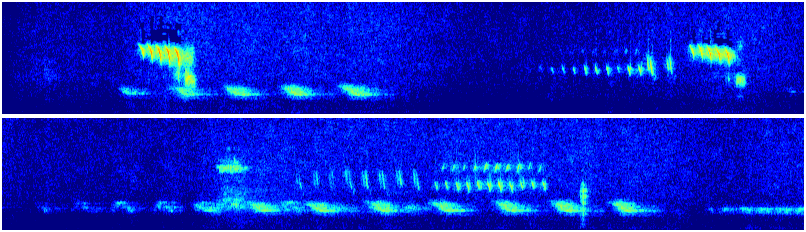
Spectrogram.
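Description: Songbirds chirping: phrases of quick repeated chirps, a few a second, mixed with short high trills, with brief pauses between phrases.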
